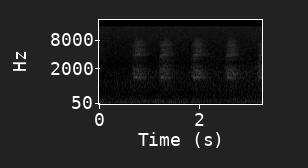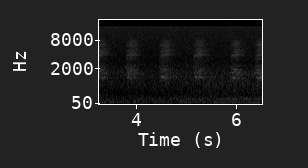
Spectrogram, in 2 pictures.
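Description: A bird calling over and over, faintly: a steady series of short calls, about one and a half a second, starting just under a second in.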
